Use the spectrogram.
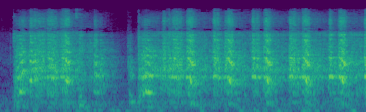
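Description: A two-wheeler engine is started with the choke pulled and the brake held, without throttle. It gives a brief cranking attempt, a short dip near one second, then a steady, fluctuating running sound that stays fairly loud and close.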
